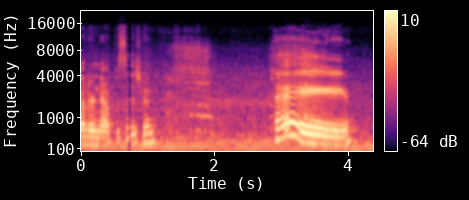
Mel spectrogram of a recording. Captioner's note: goat bleats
